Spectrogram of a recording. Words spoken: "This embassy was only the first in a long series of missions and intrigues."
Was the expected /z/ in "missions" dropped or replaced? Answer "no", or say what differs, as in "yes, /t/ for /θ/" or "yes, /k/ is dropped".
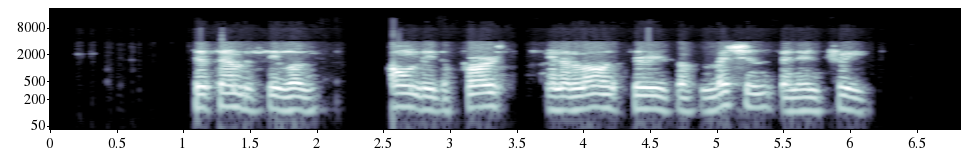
no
